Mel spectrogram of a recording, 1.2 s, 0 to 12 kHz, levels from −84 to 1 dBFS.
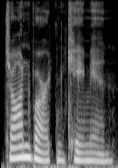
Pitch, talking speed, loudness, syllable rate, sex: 175 Hz, 200 wpm, -15 LUFS, 4.6 syllables/s, female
